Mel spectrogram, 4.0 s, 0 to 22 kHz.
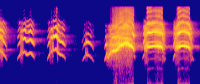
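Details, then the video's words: Capuchin monkey calls: four thin, bent chirps, then three long, piercing, rough squeals that rise and fall, separated by short pauses. "1 Hour of Monkey Noises | Monkey Sounds | Capuchin Sound"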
